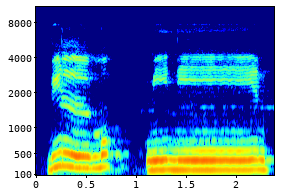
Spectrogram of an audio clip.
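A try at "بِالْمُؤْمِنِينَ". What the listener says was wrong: Jangan bil mok. Jangan mok. Jangan ada kaknya, ingat ya. kayak ngomong gini Bu, kalau tulisan bapak kan ada kaknya bapak, tapi bacanya bapak, jangan bapak bil, bu, jangan ada kaknya ya Bu ya.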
